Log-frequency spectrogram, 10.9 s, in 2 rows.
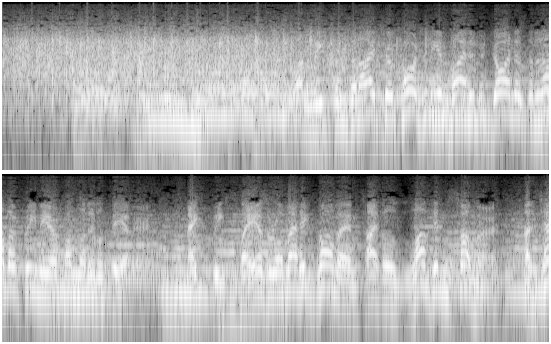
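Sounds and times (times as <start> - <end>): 
theater audience ovation applause: 0.0 - 5.3
speech: 3.0 - 10.9.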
